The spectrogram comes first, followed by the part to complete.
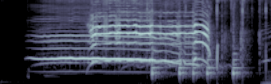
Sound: cheering

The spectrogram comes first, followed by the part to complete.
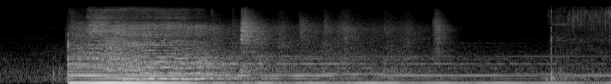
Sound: tense music; door squeaking; water rushing

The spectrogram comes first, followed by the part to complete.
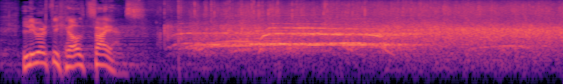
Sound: applause and cheering

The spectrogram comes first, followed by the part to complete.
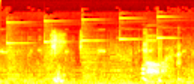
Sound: laughs

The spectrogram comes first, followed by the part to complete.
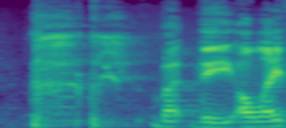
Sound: coughs

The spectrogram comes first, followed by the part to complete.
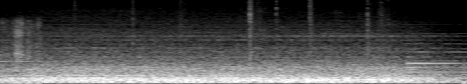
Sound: plane engine revving

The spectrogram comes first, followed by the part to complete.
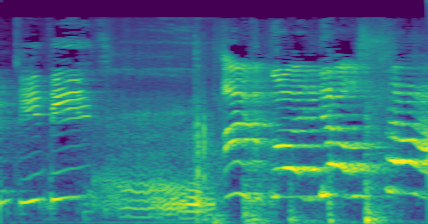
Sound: gurgles

